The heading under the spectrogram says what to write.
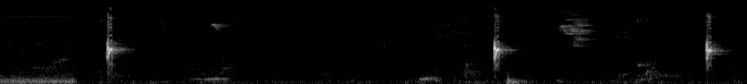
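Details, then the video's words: Lure song of a Sooty-headed bulbul, gacor style, meant to make other birds reply: three isolated sharp chirps about two seconds apart, with soft faint squeaks between and a brief low hum at the start. "Trucuk mana yang gak nyaut dengar suara pancingan trucukan gacor ini"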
